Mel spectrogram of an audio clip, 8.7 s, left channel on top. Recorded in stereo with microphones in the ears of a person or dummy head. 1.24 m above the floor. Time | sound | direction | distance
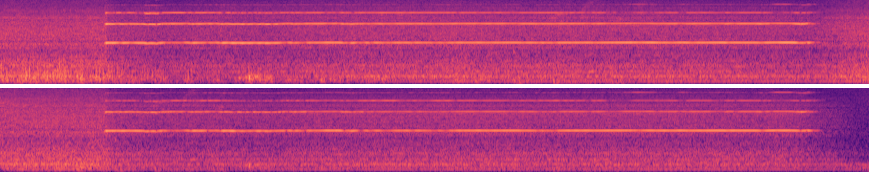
1.0 | a violin | 25° right (ahead or behind) | 2.0 m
